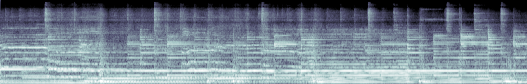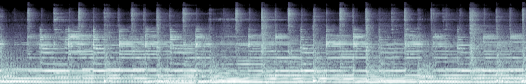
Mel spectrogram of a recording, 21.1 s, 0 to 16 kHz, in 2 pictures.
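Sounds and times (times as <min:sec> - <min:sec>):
bass line: 0:00.0 - 0:21.0
drums with steady beat: 0:00.0 - 0:21.0
electric guitar: 0:00.0 - 0:21.0.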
